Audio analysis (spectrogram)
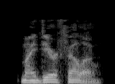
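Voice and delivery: ordinary delivery, nothing marked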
